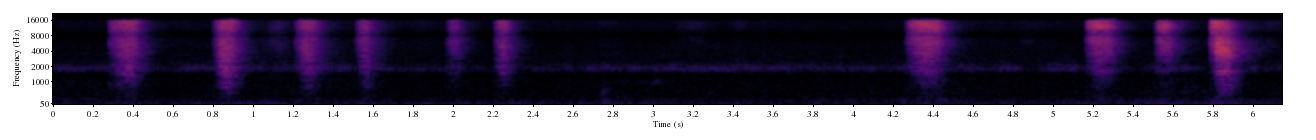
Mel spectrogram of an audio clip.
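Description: Small scissors snipping the lace of a lace-front wig along the hairline. There are about ten short, crisp snips: a quick run of six, a pause of about two seconds, then four more.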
